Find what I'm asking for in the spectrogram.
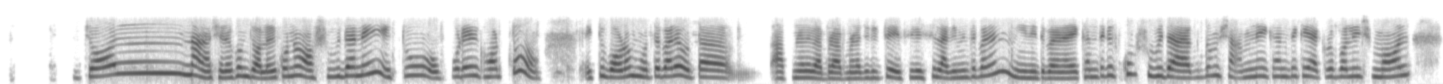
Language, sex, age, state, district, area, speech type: Bengali, female, 30-45, West Bengal, Kolkata, urban, conversation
